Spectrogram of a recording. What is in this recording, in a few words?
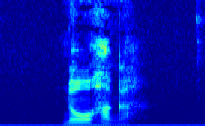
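"nohanga", Maori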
